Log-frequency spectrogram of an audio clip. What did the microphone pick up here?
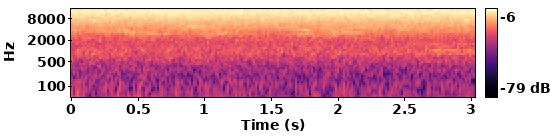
Red-eyed Vireo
